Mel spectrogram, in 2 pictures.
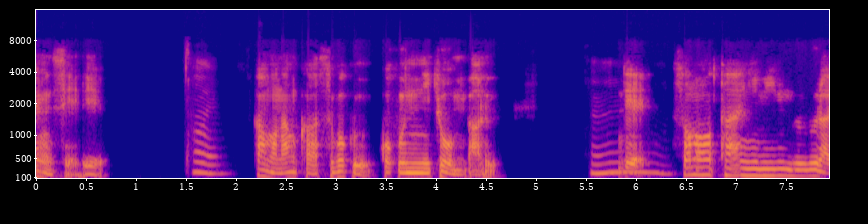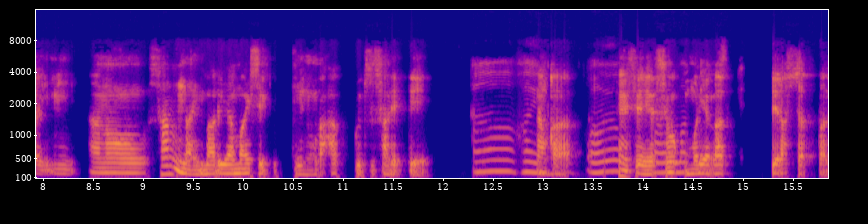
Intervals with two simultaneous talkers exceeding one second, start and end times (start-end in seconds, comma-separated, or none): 12.9-15.0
